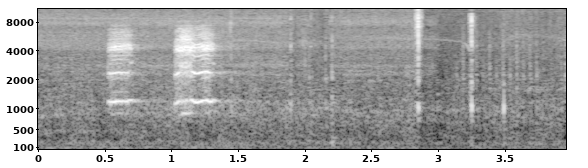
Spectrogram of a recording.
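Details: Green pheasant from a field-guide recording sounds a quick harsh note and a longer ringing one, then sharp clicks follow in the quiet afterwards.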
